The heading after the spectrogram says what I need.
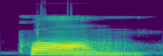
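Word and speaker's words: comb: एन यू एम बी इन सारे words में जो बी रहता इसका साउंड नहीं होता जब हम इसको प्रोनाउंस करते इसको बोलते तो कॉम नम तम तो कॉम थ्रू का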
